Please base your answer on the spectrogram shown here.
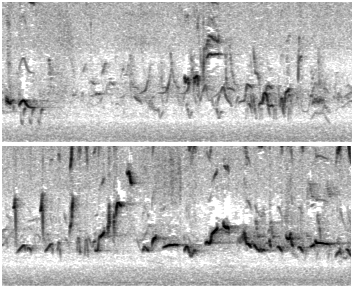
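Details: Eurasian Blackcap singing in the background while a White Stork forages in Neerijnen, the Netherlands: a busy, varied high warble of quick chirps and slurred notes, ending in louder fluty phrases, over a low rumbling background.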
